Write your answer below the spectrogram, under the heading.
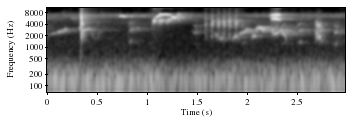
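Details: Hồng hạnh bird recording for trapping playback: a rising whistle, a sharp click, then a fast run of pulsed ticking notes and a wavering high chirp, over a thin steady drone.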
